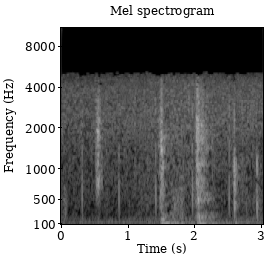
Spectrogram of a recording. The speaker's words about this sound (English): Now open the door, Ruth. Hurry.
